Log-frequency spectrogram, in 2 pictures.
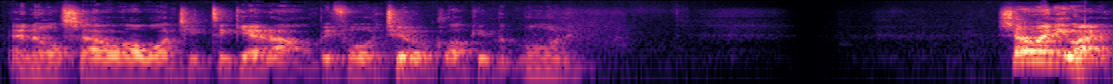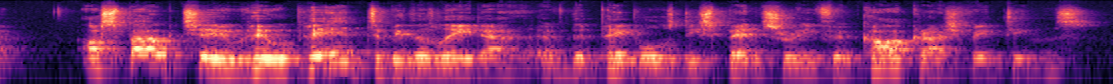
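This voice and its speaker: Wry trucker with a bright voice. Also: male voice, mid-range voice, normal speed, echoey room. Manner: dry, sardonic humour with chuckles. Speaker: truck driver telling stories. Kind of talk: casual anecdotal storytelling.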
